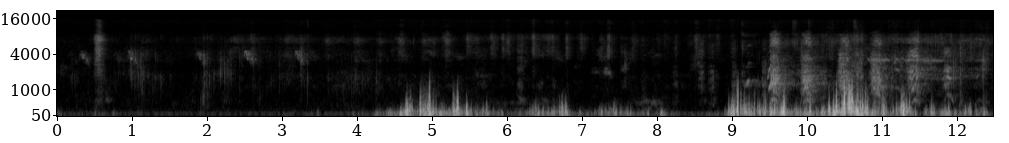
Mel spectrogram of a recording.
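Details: Illyrian Shepherd dogs, a five-year-old called Karabash with two puppies aged 5.5 months; after a near-silent start, deep rough bursts of barking or growling come in short clusters, then a louder, noisier run of sound from about nine seconds.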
